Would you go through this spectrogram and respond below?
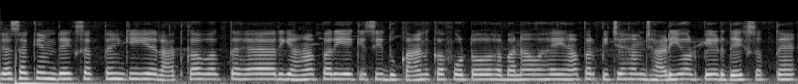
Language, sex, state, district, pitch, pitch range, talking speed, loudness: Hindi, female, Delhi, New Delhi, 240 Hz, 230-245 Hz, 240 wpm, -17 LUFS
